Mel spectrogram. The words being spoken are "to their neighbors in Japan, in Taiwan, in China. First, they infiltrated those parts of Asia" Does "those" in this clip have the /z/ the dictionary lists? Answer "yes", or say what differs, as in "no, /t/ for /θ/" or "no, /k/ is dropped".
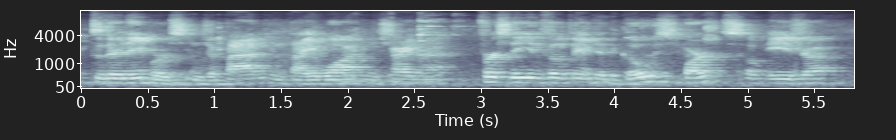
no, /s/ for /z/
